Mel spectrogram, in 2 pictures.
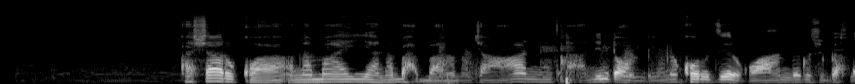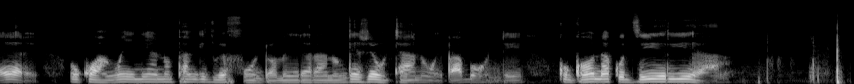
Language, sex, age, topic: Ndau, male, 36-49, health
